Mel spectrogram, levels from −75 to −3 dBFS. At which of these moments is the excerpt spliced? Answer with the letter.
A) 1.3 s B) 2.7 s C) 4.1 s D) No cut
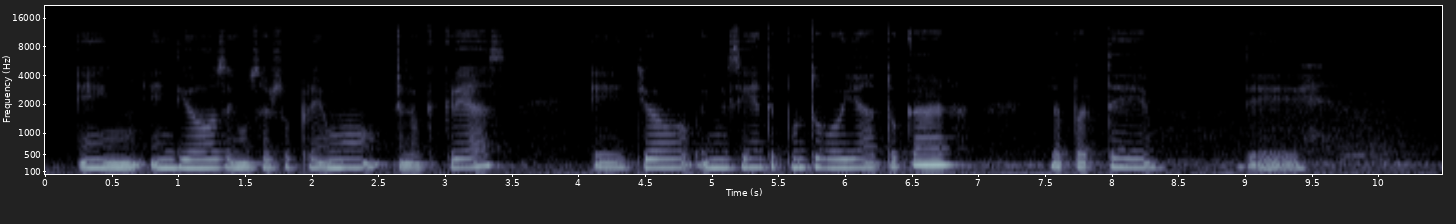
C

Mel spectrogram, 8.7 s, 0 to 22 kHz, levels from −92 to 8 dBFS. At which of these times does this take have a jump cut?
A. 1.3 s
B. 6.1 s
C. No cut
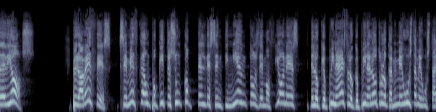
B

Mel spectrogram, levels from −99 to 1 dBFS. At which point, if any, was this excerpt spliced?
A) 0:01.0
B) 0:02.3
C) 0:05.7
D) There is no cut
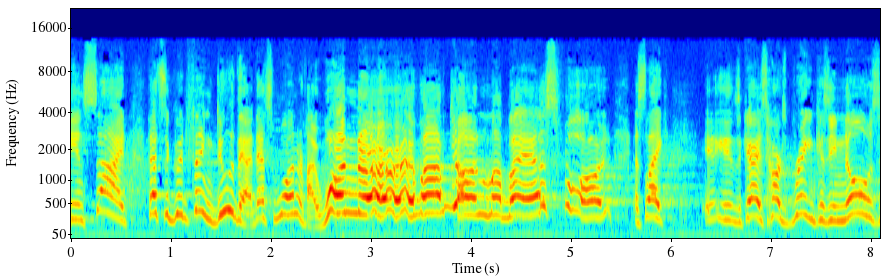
B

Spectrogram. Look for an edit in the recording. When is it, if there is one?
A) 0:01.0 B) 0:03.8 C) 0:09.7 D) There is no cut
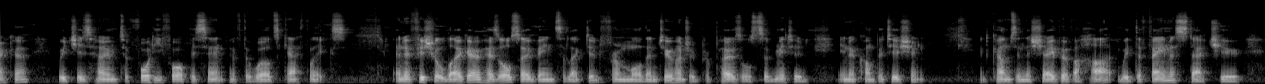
B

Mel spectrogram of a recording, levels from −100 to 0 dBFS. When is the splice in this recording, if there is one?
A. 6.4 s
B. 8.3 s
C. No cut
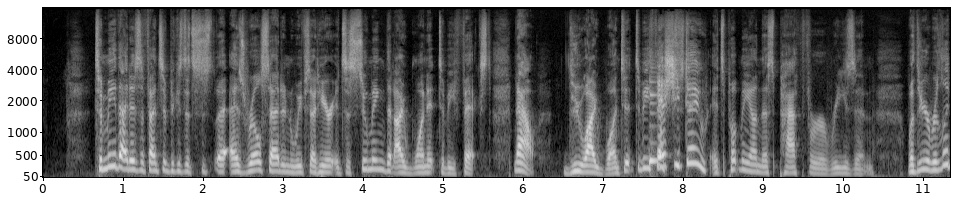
B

